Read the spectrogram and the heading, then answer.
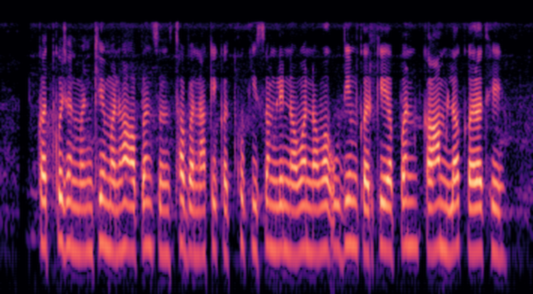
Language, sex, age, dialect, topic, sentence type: Chhattisgarhi, female, 18-24, Western/Budati/Khatahi, banking, statement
